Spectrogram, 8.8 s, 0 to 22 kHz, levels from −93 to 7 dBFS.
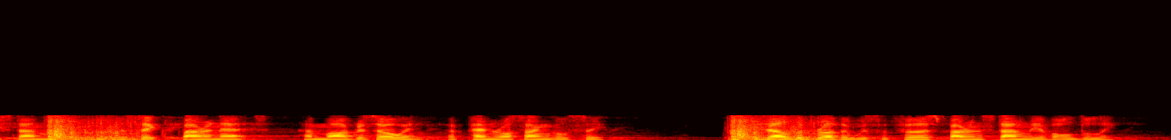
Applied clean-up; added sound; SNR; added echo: none; Drawer open or close; 3 dB; reverberation time 1.0 s.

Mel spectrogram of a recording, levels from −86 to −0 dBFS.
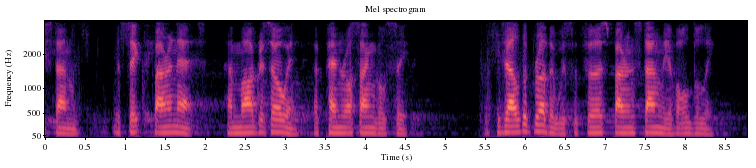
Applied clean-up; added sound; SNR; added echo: neural separator model SepFormer DNS4.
